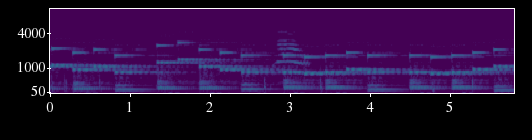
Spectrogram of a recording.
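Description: A Minecraft cat meows a few times in the video game, soft and synthetic, mixed with steady background music tones.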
